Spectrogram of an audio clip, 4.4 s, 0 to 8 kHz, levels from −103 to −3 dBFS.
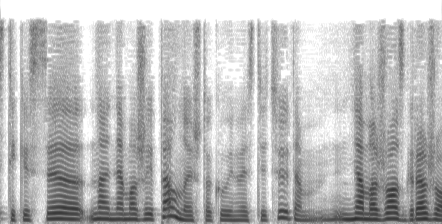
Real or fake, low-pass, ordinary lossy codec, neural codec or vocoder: fake; 7.2 kHz; MP3, 48 kbps; codec, 16 kHz, about 1 kbps, DyCAST, with the encoder's durations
